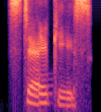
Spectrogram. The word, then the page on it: staircase: Indian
